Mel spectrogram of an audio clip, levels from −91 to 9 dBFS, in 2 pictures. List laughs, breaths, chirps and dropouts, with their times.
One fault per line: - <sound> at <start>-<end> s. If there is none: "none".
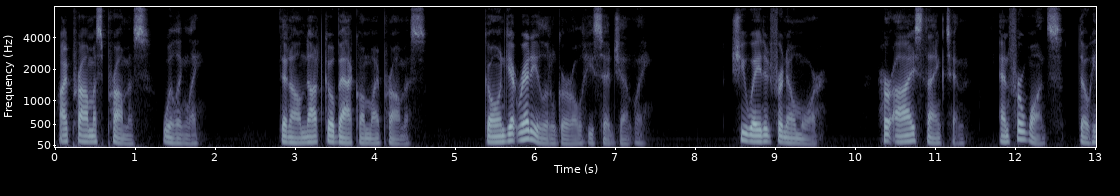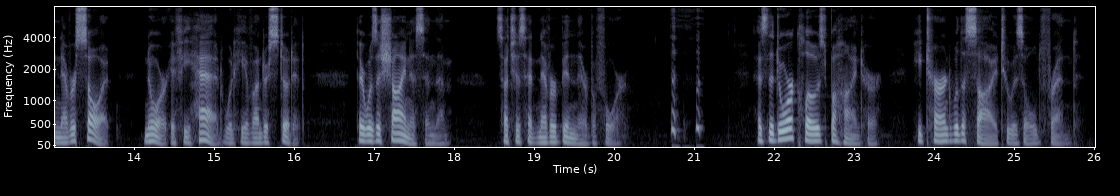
- laugh at 20.7-21.1 s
